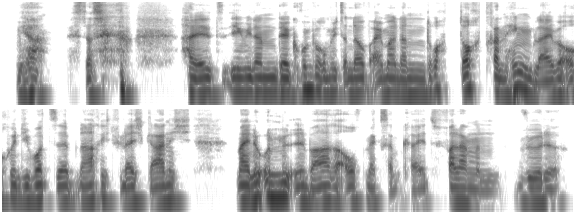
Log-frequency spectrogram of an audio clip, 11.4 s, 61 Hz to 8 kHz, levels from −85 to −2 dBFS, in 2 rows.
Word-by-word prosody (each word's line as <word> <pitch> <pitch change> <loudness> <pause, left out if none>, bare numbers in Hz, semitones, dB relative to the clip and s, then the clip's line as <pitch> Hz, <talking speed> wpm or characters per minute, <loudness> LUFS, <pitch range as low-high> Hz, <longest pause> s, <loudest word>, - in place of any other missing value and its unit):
ja 105 0 0 0.2
ist - - -1
das - - +6 0.8
halt 105 -2 +3
irgendwie 115 +2 +1
dann 110 0 +2
der 110 0 +6
Grund, 125 +4 +1
warum 110 -2 -1
ich 110 - -3
dann 110 - -2
da 110 - +2
auf 110 - -1
einmal 110 +2 +1
dann 105 0 -1
doch 110 +2 -3
doch 130 +1 +3
dran 110 -3 +1
hängen 125 +2 +2
bleibe, 95 +3 +1
auch 105 +1 -1
wenn 110 - 0
die 105 0 -2
WhatsApp-Nachricht 110 0 -1
vielleicht 100 0 -3
gar 100 +2 +2
nicht 105 0 -4 0.4
meine 110 +2 +5
unmittelbare 105 -5 +1
Aufmerksamkeit 100 -1 -5
verlangen 90 -3 -2
würde. 100 -2 -4
105 Hz, 170 wpm, -31 LUFS, 100-110 Hz, 0.8 s, das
